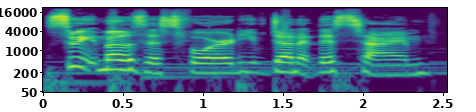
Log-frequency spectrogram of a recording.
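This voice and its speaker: A woman doing a blustering gruff old man. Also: medium pitch, takes it slowly, a bit bright, soft background music. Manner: brash and scolding. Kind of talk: reading a dating game aloud.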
